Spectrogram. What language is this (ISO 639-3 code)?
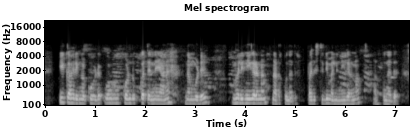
mal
